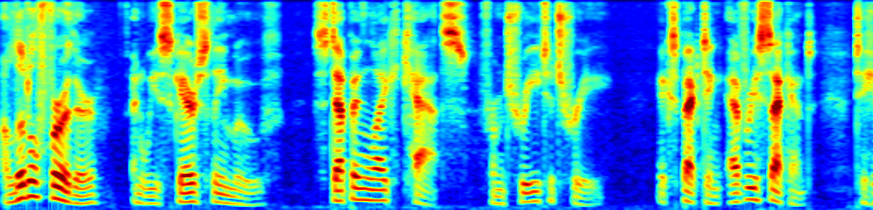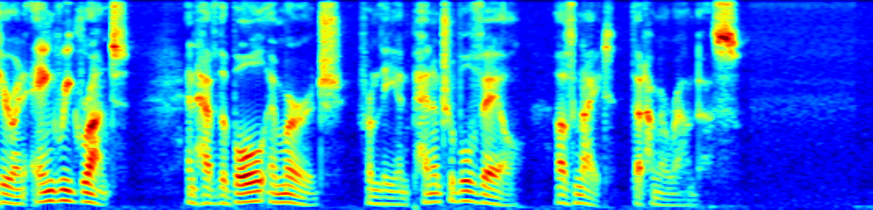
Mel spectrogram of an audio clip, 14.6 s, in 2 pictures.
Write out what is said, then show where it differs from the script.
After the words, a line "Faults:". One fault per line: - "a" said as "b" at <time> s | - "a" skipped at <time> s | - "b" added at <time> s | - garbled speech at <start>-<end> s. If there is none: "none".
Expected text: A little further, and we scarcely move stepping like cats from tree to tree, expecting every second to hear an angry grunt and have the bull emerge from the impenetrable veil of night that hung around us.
A little further, and we scarcely move stepping like cats from tree to tree, expecting every second to hear an angry grunt and have the bull emerge from the impenetrable veil of night that hung around us.
Faults:
none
